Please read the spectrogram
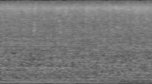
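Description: Aquarium filter pump running, a steady low hum under the constant rush of water from its outlet jet.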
